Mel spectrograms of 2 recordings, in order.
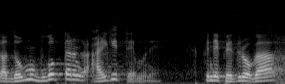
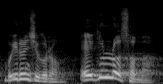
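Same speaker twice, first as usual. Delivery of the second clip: ordinary delivery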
